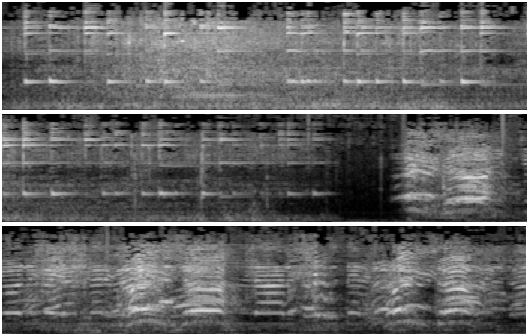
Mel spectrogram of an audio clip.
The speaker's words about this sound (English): Oh, and across the street a camel goes by pulling a cart.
